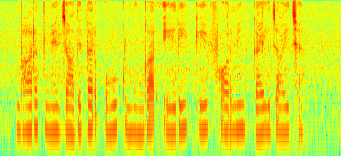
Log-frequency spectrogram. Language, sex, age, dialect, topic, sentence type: Maithili, female, 18-24, Eastern / Thethi, agriculture, statement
